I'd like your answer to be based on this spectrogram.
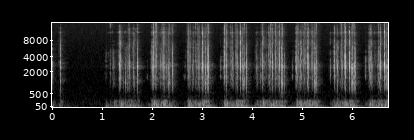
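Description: Two-handed fingertip typing on a HyperX Alloy Origins Core tenkeyless mechanical keyboard with black ABS keycaps and tactile switches, resting on a desk mat. After a brief keystroke and a near-silent pause, steady bursts of rapid clacking follow, each keystroke pairing a bright click with a low thock and dying away almost at once.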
